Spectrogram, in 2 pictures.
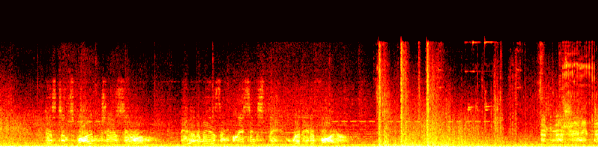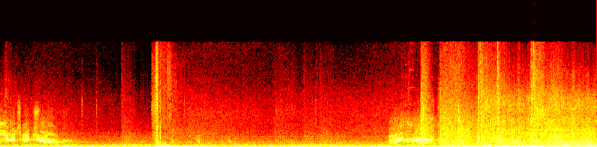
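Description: Large naval guns fire with heavy booms.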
